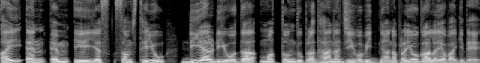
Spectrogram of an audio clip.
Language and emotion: Kannada, neutral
